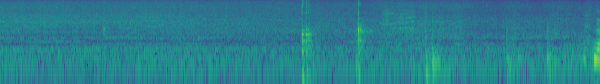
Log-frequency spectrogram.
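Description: Chopped onion sizzling in melted butter in a stainless steel saucepan, with two sharp knocks about three seconds in and lighter scraping and stirring clicks after. The onion is being softened, not browned.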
